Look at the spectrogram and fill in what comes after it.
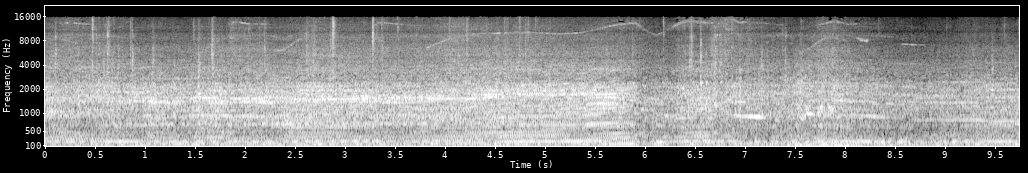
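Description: Pagani Huayra BC's twin-turbo V12 engine heard from inside the cabin at track speed, its note climbing through the revs midway, dipping briefly about six seconds in, then pulling steadily again over road noise.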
